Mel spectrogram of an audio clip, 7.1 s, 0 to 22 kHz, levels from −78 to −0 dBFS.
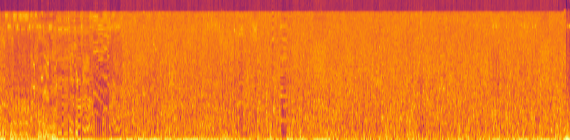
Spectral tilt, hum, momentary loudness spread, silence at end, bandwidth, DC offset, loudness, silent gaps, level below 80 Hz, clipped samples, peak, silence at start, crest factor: -0.5 dB/octave; none; 1 LU; 0 s; over 20 kHz; 8%; -2 LUFS; none; -22 dBFS; 10%; 0 dBFS; 0 s; 6 dB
